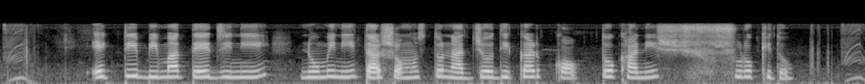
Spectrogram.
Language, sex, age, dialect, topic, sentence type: Bengali, female, 18-24, Northern/Varendri, banking, question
